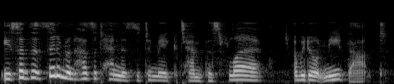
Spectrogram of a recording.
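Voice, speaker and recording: Woman reading an easygoing teasing guy, husky. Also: medium pitch, sing-song, a little fast, mellow, muffled recording, voice pushed up. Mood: matter-of-fact.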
